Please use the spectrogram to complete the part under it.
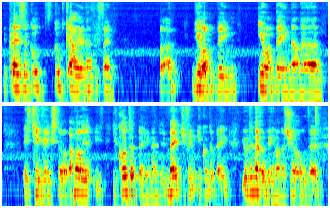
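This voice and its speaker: A man's voice: on the high side, steady tone, normal speed, creaky, warm tone. A man speaking as a guest in a casual interview, hesitant and rambling, repeating himself. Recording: roomy, distant mic.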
